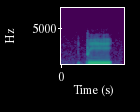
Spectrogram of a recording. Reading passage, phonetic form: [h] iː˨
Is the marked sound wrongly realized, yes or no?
yes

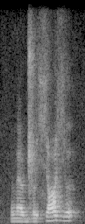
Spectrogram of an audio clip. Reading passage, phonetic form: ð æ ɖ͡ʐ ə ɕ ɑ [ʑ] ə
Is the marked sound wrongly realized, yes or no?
no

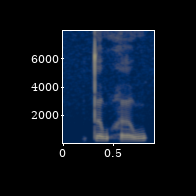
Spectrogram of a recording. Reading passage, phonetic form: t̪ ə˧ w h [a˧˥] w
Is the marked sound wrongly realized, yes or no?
yes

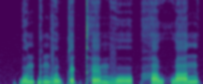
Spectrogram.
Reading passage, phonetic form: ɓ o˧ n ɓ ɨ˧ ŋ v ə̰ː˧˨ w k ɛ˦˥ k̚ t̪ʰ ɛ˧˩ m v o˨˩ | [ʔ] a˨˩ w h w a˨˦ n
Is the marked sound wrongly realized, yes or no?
yes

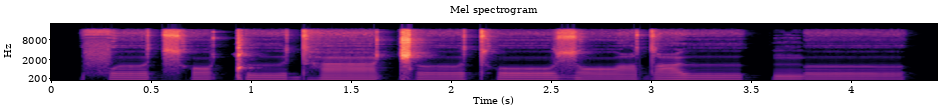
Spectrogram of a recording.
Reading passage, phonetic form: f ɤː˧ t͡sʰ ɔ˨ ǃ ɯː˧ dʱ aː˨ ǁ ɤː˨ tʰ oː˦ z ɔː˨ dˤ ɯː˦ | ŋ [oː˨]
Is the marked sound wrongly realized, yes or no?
yes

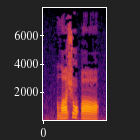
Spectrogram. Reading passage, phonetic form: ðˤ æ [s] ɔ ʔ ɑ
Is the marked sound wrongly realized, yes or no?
yes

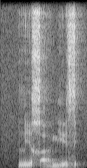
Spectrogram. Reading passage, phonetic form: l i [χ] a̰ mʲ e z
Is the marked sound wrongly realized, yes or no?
no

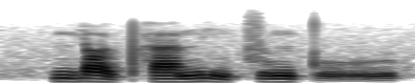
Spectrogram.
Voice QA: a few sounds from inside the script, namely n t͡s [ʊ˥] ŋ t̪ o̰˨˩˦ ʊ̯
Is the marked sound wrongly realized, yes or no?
no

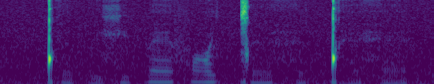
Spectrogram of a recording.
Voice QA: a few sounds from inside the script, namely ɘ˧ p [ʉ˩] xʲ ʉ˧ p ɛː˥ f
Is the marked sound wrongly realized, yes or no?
no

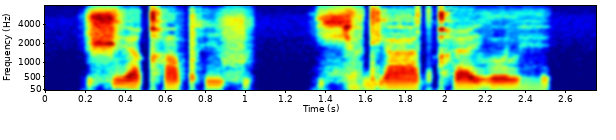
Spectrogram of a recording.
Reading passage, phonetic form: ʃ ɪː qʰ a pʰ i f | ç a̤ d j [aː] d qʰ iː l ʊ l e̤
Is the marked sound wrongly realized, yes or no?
no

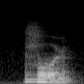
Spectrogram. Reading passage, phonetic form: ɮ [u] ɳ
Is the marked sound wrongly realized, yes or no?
yes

